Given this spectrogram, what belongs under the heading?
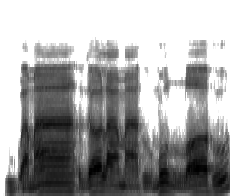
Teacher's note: Allahnya dibaca tebal karena harakat di depannya dummah · Wa ma dzalamahumullahu mim fathah alif matobi'i panjang 2 harokat. Allahnya dibaca tebal karena harokat di depannya dhammah. Lam fathah berdiri matobi'i panjang 2 harokat.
